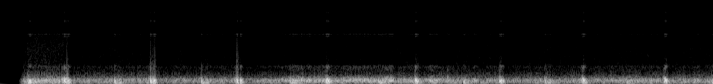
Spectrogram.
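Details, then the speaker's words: Regular heartbeat near 70 a minute with paradoxical (reversed) splitting of S2: the second sound splits on expiration rather than inspiration, commonly seen in left bundle branch block. "for the paradoxical splitting or reverse splitting instead of splitting uh during inspiration what happens there's uh splitting during expiration Okay so this is common uh commonly uh in patient with left Bendle brge"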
